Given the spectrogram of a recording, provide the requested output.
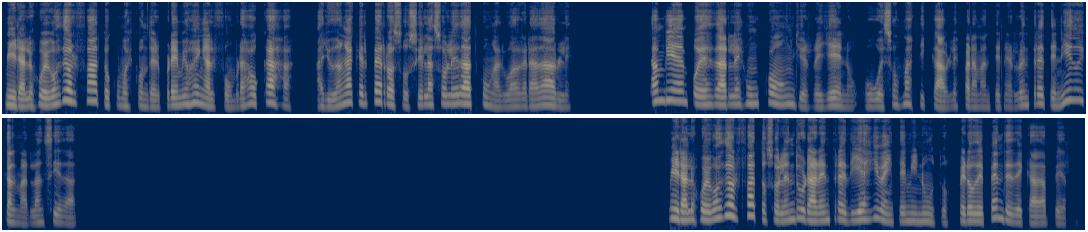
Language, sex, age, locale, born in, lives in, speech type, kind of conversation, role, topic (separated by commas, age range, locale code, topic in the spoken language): Spanish, female, 55-59, es-VE, Venezuela, United States, read, expert-assistant, expert, ¿Cuáles son las estrategias más efectivas para corregir comportamientos no deseados en mascotas sin usar castigos?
